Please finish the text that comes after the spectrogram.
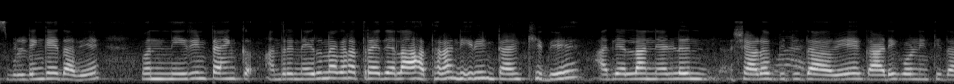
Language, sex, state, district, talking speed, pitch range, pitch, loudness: Kannada, male, Karnataka, Dharwad, 125 wpm, 245-265 Hz, 255 Hz, -18 LUFS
